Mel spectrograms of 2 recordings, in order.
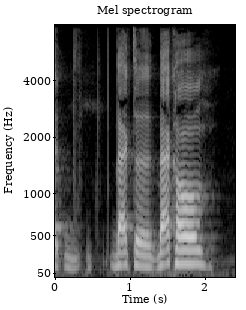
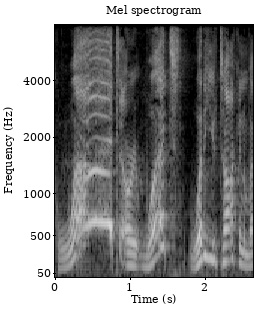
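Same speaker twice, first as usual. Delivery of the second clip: baffled; 8 semitones higher, slower than usual. Retold or imitated. Customer baffled by accusation.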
